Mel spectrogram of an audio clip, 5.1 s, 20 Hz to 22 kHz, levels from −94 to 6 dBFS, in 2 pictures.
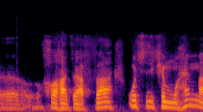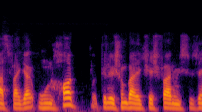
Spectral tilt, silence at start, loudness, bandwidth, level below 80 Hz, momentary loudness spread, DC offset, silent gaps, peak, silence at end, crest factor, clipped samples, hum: -8.5 dB/octave; 0 s; -23 LUFS; 7.4 kHz; -58 dBFS; 8 LU; under 0.1%; none; -6 dBFS; 0 s; 18 dB; under 0.1%; none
